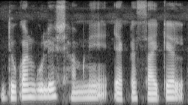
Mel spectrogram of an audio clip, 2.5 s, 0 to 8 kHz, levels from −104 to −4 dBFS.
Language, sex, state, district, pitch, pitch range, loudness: Bengali, male, Tripura, South Tripura, 130 Hz, 115-150 Hz, -20 LUFS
